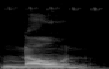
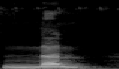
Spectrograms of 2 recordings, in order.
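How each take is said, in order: First: The vowel is a gliding 'ow' sound. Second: The vowel is a short 'uh' sound. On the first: The speaker calls it wrong. "It's not नाउन" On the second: The speaker calls it right. "It's नन"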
